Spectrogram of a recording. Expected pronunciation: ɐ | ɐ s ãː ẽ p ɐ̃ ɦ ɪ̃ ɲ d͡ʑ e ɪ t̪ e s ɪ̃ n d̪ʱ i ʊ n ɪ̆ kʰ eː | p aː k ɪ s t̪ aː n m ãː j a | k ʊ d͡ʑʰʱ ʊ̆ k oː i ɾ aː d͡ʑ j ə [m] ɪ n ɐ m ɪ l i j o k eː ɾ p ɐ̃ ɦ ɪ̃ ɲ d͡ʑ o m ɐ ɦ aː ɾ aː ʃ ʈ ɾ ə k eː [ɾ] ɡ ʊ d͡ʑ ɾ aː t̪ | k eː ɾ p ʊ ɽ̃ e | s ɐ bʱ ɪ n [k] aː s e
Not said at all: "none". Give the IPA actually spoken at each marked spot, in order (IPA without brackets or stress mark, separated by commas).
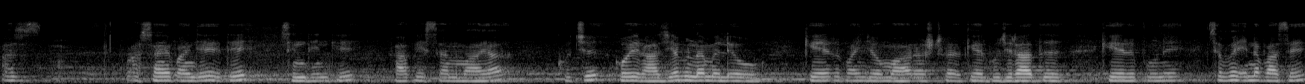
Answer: b, ɾ, p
